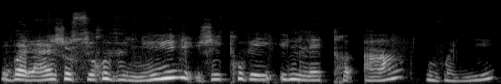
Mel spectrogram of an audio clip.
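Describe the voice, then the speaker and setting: A woman's voice: mid-range voice, takes it slowly, mellow, slightly rough. A middle-aged or older woman chatting casually in a craft vlog, hesitant and often searching for her words. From Portuguese descent. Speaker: craft video creator.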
